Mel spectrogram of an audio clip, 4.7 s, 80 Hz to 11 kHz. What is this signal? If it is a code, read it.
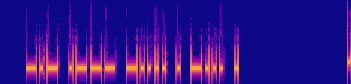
Morse code, heard as a keyed tone, about 25 wpm, 690 Hz. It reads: KJ6EBE
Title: USA Call Signs 25wpm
